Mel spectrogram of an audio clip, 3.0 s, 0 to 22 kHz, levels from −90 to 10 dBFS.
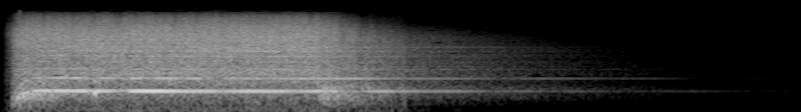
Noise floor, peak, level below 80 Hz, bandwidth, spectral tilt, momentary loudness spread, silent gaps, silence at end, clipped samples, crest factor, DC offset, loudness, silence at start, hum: -80 dBFS; 0 dBFS; -60 dBFS; 14.5 kHz; 1.5 dB/octave; 15 LU; none; 1.45 s; under 0.1%; 16 dB; under 0.1%; -13 LUFS; 0.05 s; none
